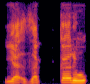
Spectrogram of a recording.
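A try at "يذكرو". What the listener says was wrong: سختی رہنا پڑھنے میں، تجدید کے پڑھنے میں جان رہنا، تھوڑا ڈھیلا نہیں پڑھنا.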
